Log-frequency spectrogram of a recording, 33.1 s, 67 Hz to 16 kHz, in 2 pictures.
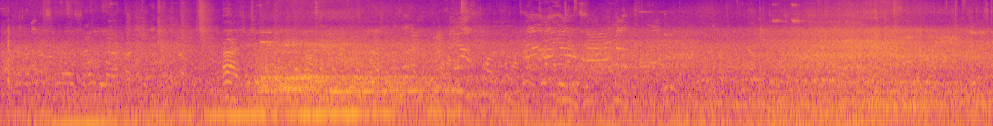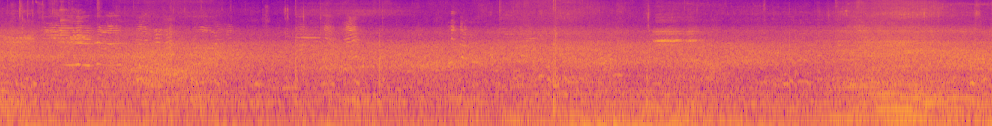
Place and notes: Fuxing Road, Shanghai - walking in the Street
Walking on the street, Community-mall, Binaural recordings, Zoom H6+ Soundman OKM II
Shanghai, China, 1 December 2013, 12:29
